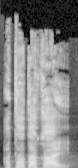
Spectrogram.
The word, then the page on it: atatakai: Japanese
